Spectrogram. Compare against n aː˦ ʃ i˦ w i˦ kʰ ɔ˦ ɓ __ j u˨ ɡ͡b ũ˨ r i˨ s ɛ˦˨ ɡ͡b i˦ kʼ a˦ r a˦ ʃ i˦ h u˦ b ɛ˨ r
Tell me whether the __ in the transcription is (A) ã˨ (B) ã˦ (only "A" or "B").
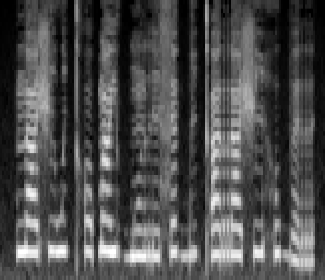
B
